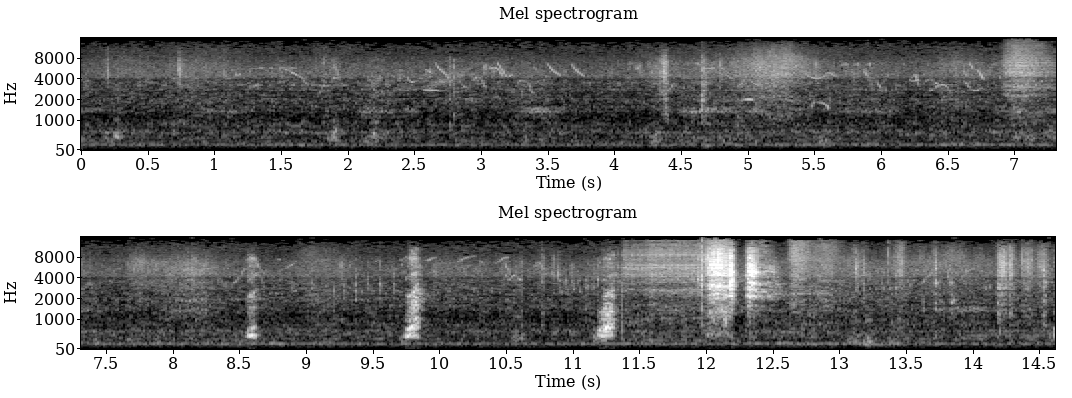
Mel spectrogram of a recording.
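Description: Cheetah cubs hissing and spitting at a black-backed jackal as a threat over their kill: a few sharp, short spits in the second half, then a longer hiss near the end, over a quiet background.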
